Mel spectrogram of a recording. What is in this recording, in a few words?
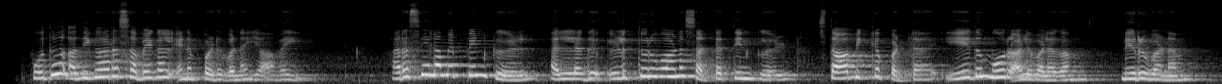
Tamil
